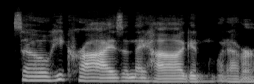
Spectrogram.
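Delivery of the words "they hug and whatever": ordinary talk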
